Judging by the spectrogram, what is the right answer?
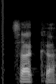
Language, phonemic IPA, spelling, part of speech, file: Pashto, /t͡səka/, څکه, noun, څکه.oga
- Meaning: a taste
